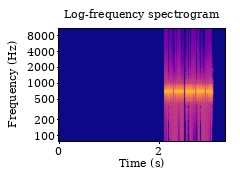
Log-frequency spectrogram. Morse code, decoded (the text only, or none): KO4VD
